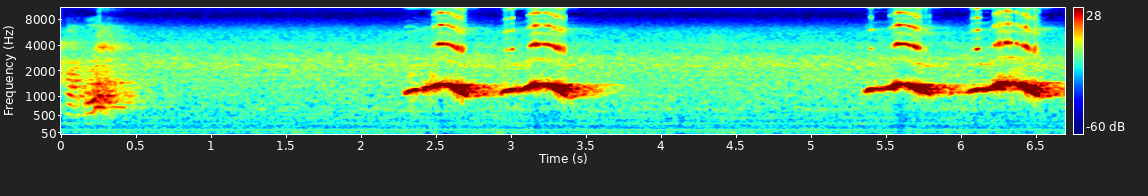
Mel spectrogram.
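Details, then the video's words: A 10-month-old African grey parrot, a pet in its crib, whistles in pairs of bright rising-falling notes, two clusters a few seconds apart, with a soft vocal sound at the start and a quiet room hum beneath. "CUTEST 10 MONTH OLD AFRICAN GREY PARROT TALKING AND MAKING SOUNDS"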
